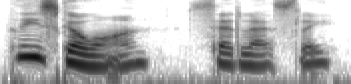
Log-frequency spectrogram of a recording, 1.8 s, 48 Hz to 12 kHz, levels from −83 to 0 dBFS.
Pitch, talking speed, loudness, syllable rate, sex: 195 Hz, 170 wpm, -19 LUFS, 4.7 syllables/s, female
